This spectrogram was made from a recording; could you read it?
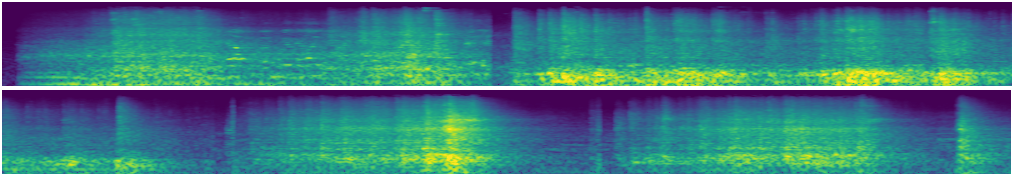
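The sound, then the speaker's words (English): Metal shutters of about three to five antique shops rattle and clatter down one after another at lunchtime, a series of loud, rumbling metallic rolls with brief pauses between them, heard outdoors from a balcony above the shops. “The chorus of metal shutters being slammed down.”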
